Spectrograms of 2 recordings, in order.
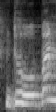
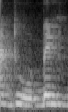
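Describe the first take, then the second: First: धोबन said "dho-ban"; short "a" in the last syllable of धोबन; "-ban" ending on धोबन; wrong vowel. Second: धोबिन said "dho-bin"; short "i" in the last syllable of धोबिन; "-bin" ending on धोबिन; correct vowel. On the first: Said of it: "धोबन नहीं होता". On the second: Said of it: "धोबिन होता है". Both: Shown as a demonstration.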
